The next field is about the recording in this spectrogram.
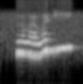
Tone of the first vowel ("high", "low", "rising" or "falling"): low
